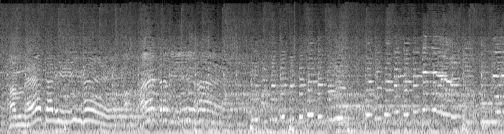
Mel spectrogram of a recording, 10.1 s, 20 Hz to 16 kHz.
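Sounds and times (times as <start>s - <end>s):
instrumental melody over low beat: 0.0s - 10.0s.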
